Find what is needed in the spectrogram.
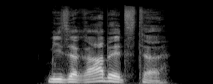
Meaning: inflection of miserabel: 1. strong/mixed nominative/accusative feminine singular superlative degree 2. strong nominative/accusative plural superlative degree
- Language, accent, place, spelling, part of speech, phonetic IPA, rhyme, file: German, Germany, Berlin, miserabelste, adjective, [mizəˈʁaːbl̩stə], -aːbl̩stə, De-miserabelste.ogg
